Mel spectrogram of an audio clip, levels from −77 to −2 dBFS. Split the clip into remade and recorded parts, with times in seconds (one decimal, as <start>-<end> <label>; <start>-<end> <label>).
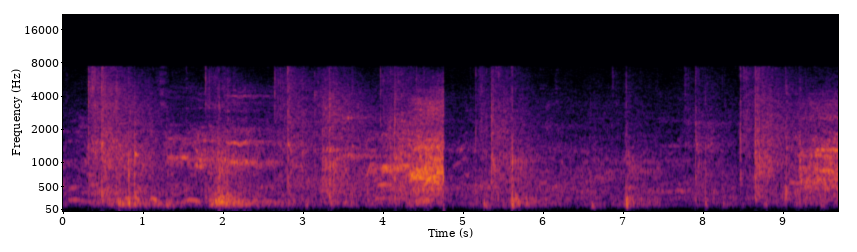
0.0-9.7 recorded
